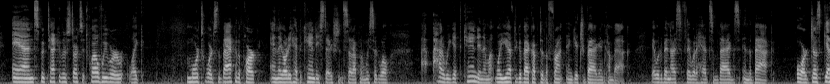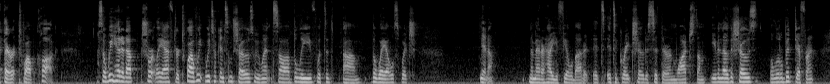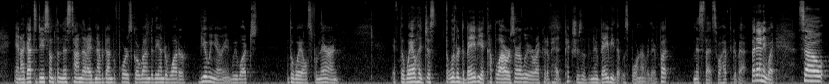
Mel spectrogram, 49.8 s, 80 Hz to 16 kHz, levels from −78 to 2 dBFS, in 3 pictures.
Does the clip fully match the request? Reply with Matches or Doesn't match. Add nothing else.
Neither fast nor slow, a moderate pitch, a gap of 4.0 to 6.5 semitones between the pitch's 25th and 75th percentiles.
Doesn't match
